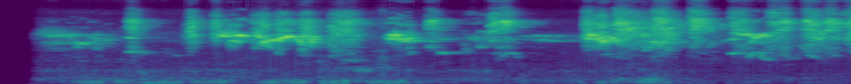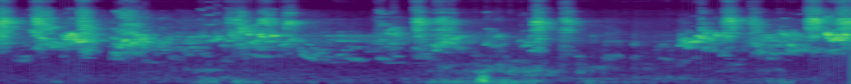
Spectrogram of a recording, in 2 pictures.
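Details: Several budgies chirping while eating grass, a dense chatter of quick high twittering notes and short warbles that pours on almost without pause, broken by a brief silence near the end.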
